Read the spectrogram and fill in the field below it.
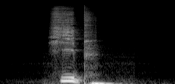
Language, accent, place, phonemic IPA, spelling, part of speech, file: German, Germany, Berlin, /hiːp/, Hieb, noun, De-Hieb.ogg
- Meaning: blow, stroke, hack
